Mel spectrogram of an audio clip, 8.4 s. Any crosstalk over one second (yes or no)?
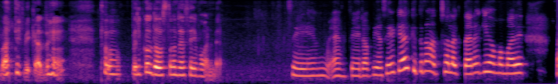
no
